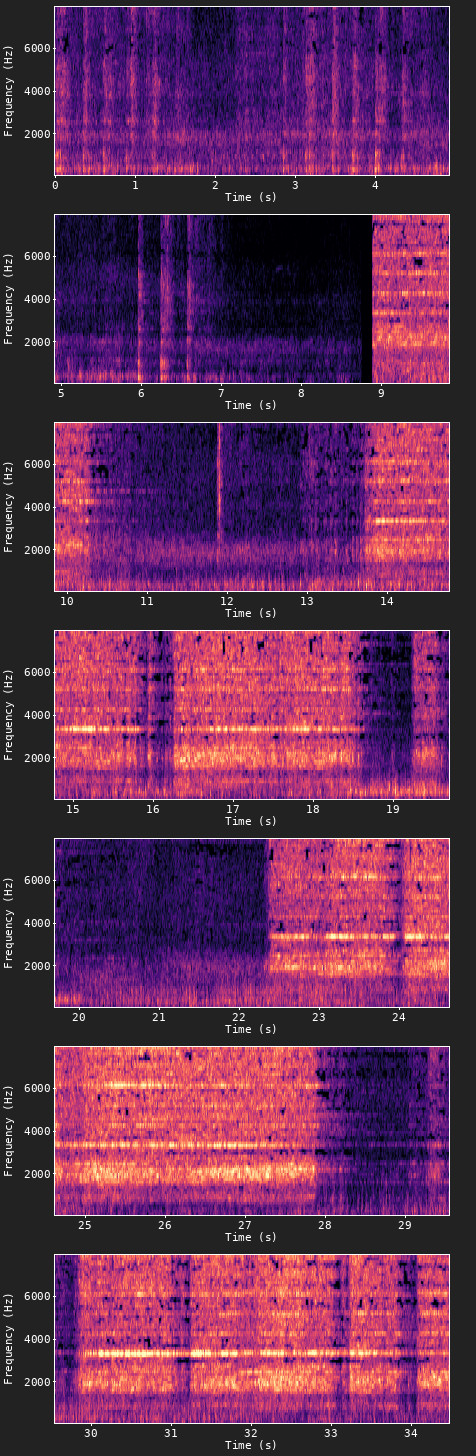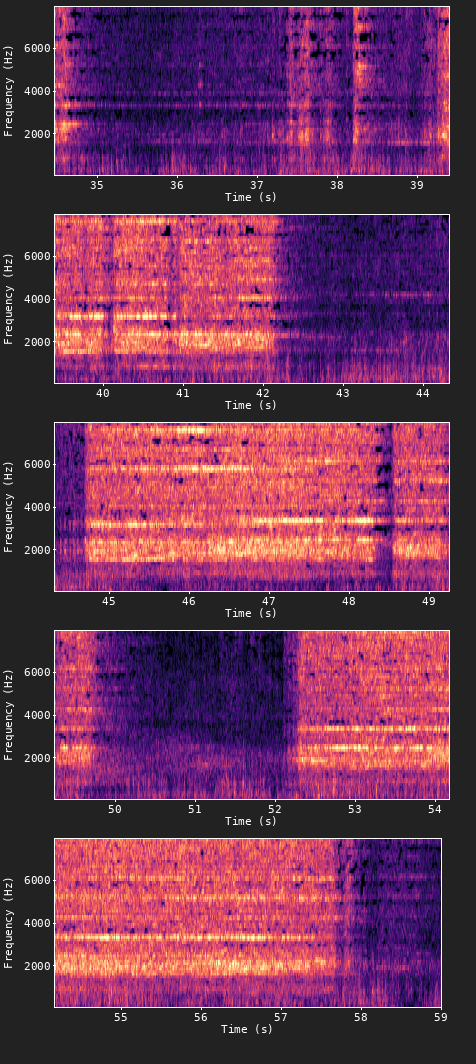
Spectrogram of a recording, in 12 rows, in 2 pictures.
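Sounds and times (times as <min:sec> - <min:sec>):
train wheels squealing: 0:08.9 - 0:10.7, 0:12.9 - 0:19.8, 0:22.3 - 0:35.2, 0:35.8 - 0:50.0, 0:52.1 - 0:58.9.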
